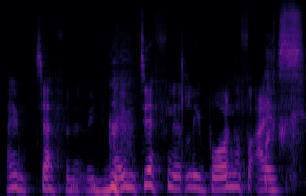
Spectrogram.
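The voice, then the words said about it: Bad put-on German accent. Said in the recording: “it's like the worst German accent ever. I'm sorry.”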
